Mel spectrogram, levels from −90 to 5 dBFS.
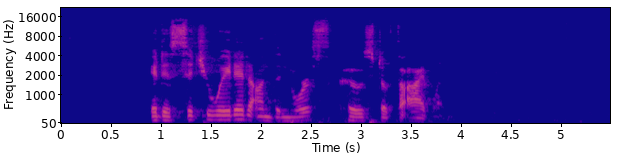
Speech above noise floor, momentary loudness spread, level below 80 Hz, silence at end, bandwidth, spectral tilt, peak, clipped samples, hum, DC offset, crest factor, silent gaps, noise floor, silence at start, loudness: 42 dB; 9 LU; -80 dBFS; 1.7 s; 16 kHz; -2 dB/octave; -28 dBFS; under 0.1%; none; under 0.1%; 22 dB; none; -89 dBFS; 0.9 s; -45 LUFS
